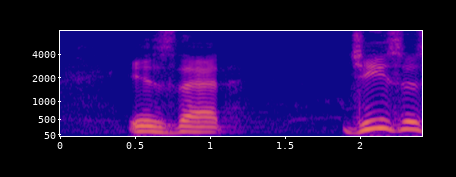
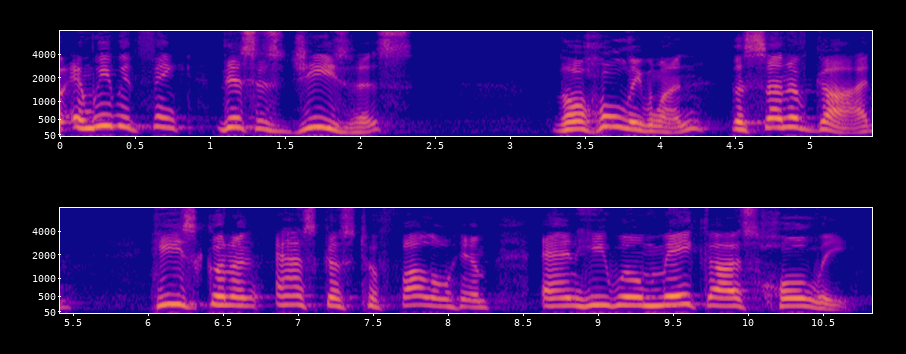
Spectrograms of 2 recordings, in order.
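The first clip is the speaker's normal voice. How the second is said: higher and louder throughout; preaching at full force; 6 semitones higher, 5 dB louder than usual. Real, not acted. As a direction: drive the point to the crowd.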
